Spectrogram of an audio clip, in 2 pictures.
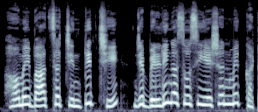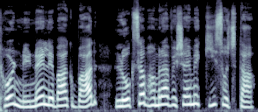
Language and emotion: Maithili, fearful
